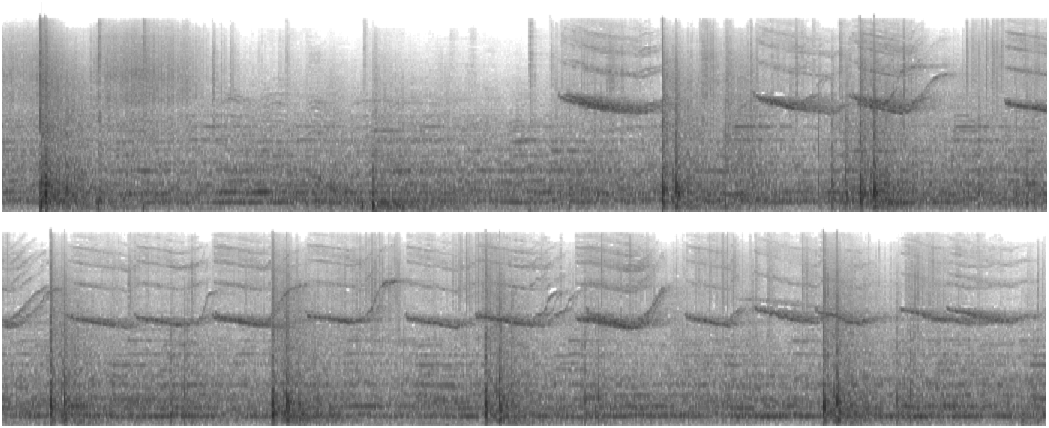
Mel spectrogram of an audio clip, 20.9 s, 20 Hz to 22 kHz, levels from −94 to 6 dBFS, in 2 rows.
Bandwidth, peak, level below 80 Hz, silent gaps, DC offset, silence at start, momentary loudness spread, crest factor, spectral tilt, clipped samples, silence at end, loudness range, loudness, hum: 16 kHz; 0 dBFS; -46 dBFS; none; under 0.1%; 0 s; 8 LU; 22 dB; -4 dB/octave; under 0.1%; 0 s; 4 LU; -23 LUFS; none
